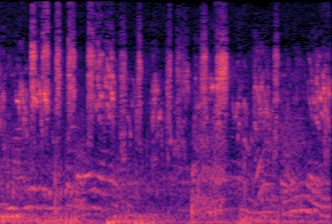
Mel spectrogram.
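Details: Several budgerigars chirp loudly while eating, with dense high twittering and scratchy chatter, and lower warbled contours running beneath the chorus.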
